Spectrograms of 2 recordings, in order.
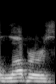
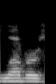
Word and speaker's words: Lubbers: And even though Lubbers is pronounced Lubbers on the west side of the state, for Darren, it's Dr. Lubbers.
